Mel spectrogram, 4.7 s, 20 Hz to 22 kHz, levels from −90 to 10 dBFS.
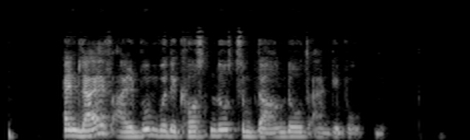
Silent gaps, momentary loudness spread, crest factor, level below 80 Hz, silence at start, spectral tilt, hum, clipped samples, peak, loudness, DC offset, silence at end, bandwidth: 0.22-0.62 s, 3.68-3.73 s; 16 LU; 22 dB; -72 dBFS; 0.1 s; -6 dB/octave; none; under 0.1%; -4 dBFS; -24 LUFS; under 0.1%; 0.85 s; 9 kHz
